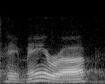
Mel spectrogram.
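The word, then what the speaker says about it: hemera (ἡμέρα): And then, of course, we have the phrase here in this context, 1 Thessalonians 5, we have hemera, and that's a long E, kurieu, M-E-R-A, and then K-U-R-I-O-U, kurios, the word for Lord.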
